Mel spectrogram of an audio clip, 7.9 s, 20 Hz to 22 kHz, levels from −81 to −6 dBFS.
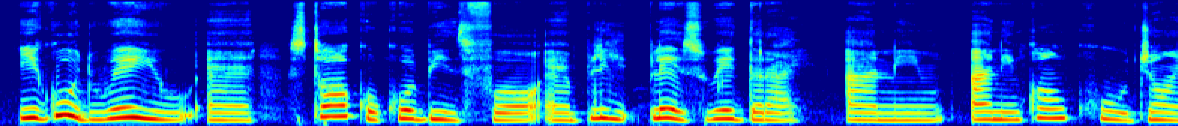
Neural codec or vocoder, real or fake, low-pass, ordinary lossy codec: none; real; none; none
